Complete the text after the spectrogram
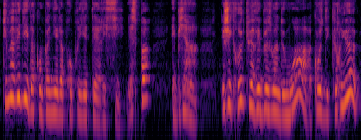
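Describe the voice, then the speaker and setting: A woman's voice: mid-range voice, big pitch swings, moderate pace, a little mellow, husky. A woman reading an audiobook, voicing a stubborn, fiercely devoted elderly mother who speaks doting words to her son.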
